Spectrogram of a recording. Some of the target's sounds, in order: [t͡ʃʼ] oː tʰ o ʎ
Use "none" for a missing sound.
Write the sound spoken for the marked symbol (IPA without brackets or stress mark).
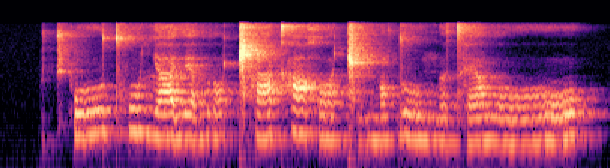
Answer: t͡ʃʼ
